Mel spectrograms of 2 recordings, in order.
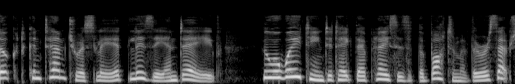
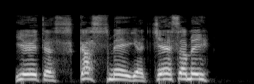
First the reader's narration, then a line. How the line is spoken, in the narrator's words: growled Angus MacGregor, the fiery-tempered Highland cook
